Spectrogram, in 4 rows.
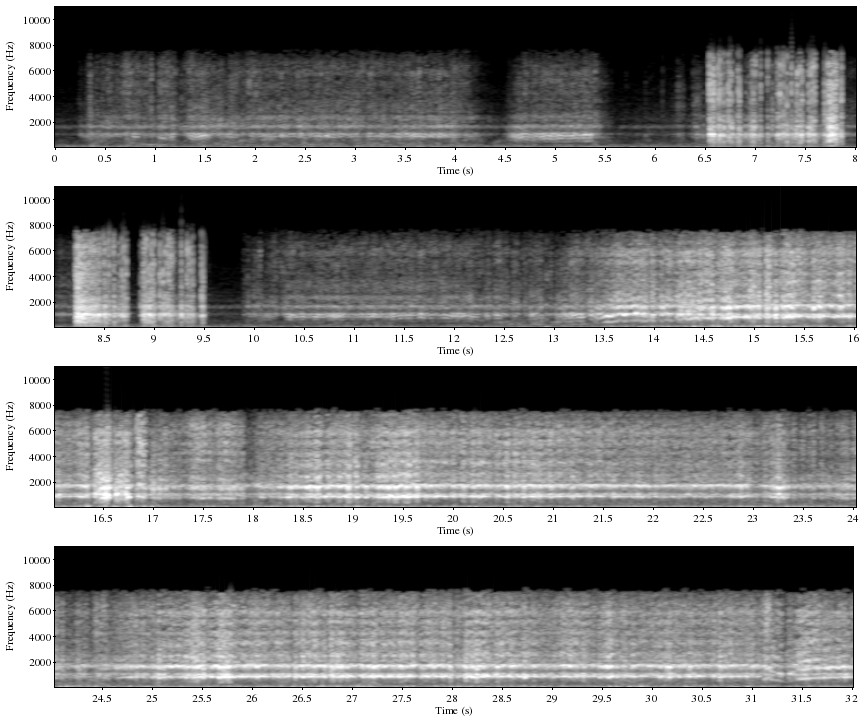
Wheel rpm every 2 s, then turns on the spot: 50, 60, 40, 10, 20, 50, 80, 190, 220, 220, 230, 230, 220, 230, 230, 220.
6-8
